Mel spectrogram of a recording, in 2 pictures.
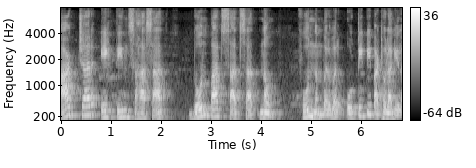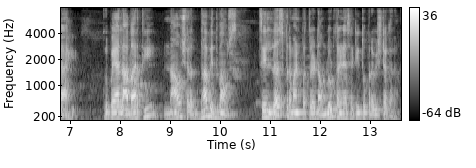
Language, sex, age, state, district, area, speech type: Marathi, male, 30-45, Maharashtra, Sangli, urban, read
